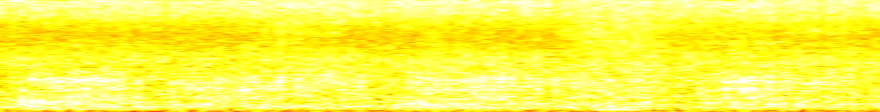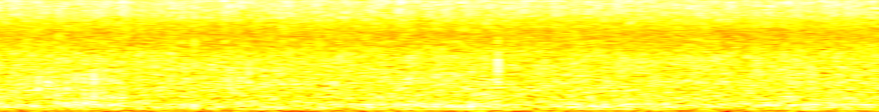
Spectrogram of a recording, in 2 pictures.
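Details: Elderly tuxedo cat being played with, purring steadily as a low, continuous rumbling throb with a brief dip about three seconds in, against a faint hiss.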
